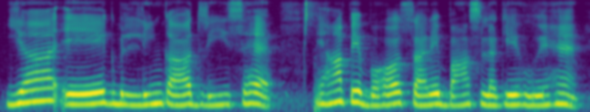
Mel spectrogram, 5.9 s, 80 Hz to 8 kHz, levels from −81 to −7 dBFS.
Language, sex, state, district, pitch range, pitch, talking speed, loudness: Hindi, female, Jharkhand, Ranchi, 215-240 Hz, 225 Hz, 140 wpm, -13 LUFS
